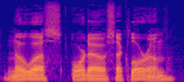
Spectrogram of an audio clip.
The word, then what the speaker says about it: novus ordo seclorum: I can't really think of any other way that that would be pronounced. I suppose that if someone said it with an Americanized pronunciation, they might change the sound of the V in novus, and they might say novus, but that's really the only difference I could think of.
